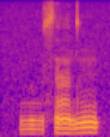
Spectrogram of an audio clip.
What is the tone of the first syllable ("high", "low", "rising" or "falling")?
low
